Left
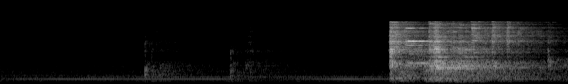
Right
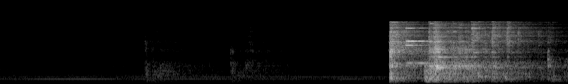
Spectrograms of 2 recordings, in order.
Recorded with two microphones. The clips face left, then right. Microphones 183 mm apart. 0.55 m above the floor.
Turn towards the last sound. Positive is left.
turn(degrees=-70)  # may be behind; listen again after turning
